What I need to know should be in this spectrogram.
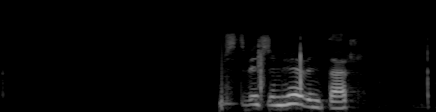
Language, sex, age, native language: Icelandic, male, 11, Icelandic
